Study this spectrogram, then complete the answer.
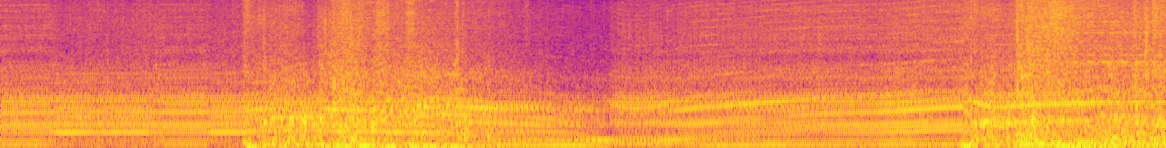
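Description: A car engine hums steadily, dips in pitch and revs back up.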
